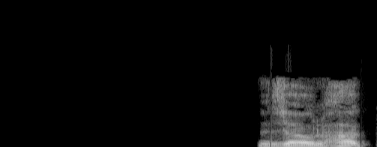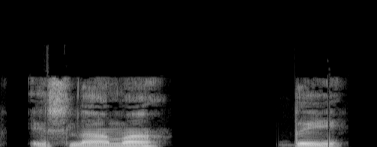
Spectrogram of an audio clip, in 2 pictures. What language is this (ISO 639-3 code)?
pus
